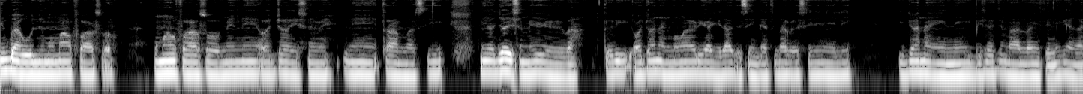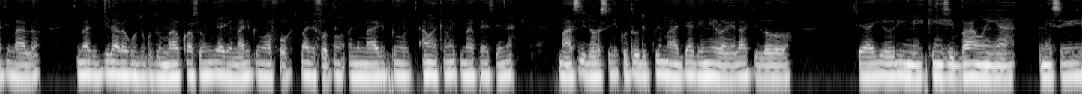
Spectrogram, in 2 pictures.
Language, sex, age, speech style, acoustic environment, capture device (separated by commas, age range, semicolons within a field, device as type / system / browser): Yoruba, male, 18-24, tired, silence; nature, mobile / Linux / Chrome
